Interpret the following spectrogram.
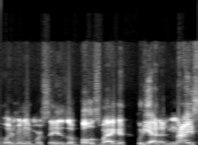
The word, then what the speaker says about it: Volkswagen: But if you want to say it like you over here in Germany, it's Volkswagen because there ain't no W's, it's all V's over here. Volkswagen.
